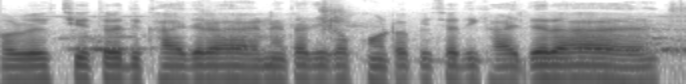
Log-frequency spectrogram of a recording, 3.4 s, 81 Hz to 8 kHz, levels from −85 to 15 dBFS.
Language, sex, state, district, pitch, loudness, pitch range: Hindi, male, Punjab, Fazilka, 110 Hz, -18 LUFS, 110-115 Hz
